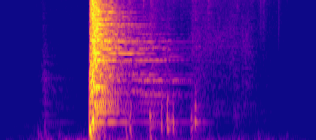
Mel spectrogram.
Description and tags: Metal tea tin being dropped onto carpet and making metal impact noise.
